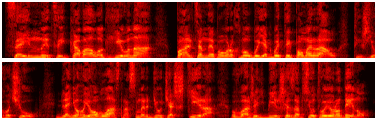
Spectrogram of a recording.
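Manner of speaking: loud, high, contemptuous rant; raging denunciation; furious tirade. Acted. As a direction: spit out the accusations at full voice.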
